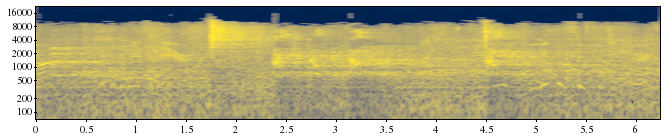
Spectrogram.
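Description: A dog barking in short pitched bursts, about half a second in and again between two and a half and three and a half seconds in, over steady hall noise.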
